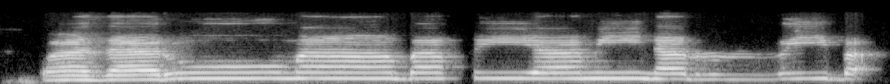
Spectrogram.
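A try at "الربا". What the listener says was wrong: Minar riba. Tapi riba tu 4 atau 5 harakat. Paling kurang 4. Panjang tu.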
